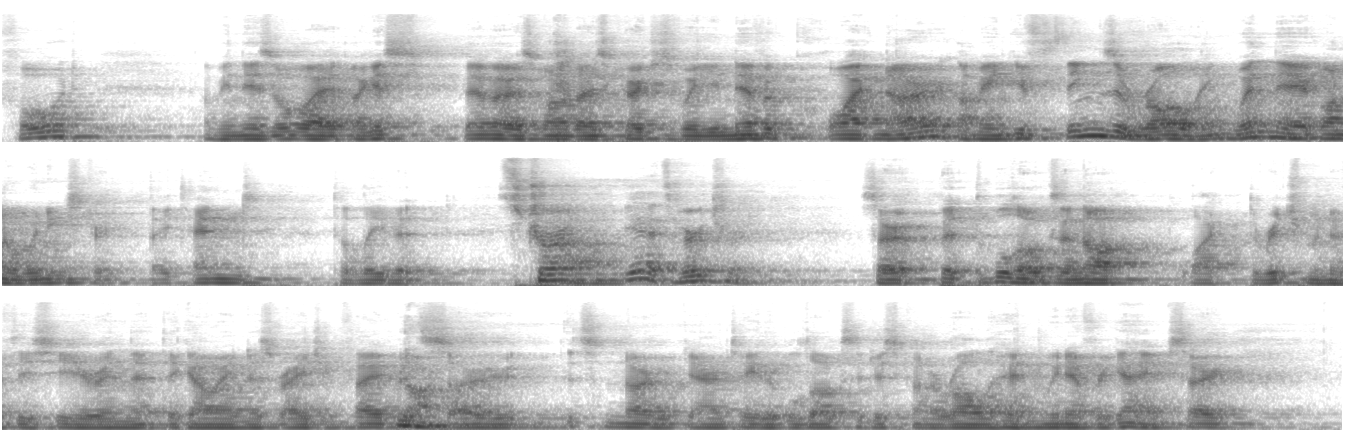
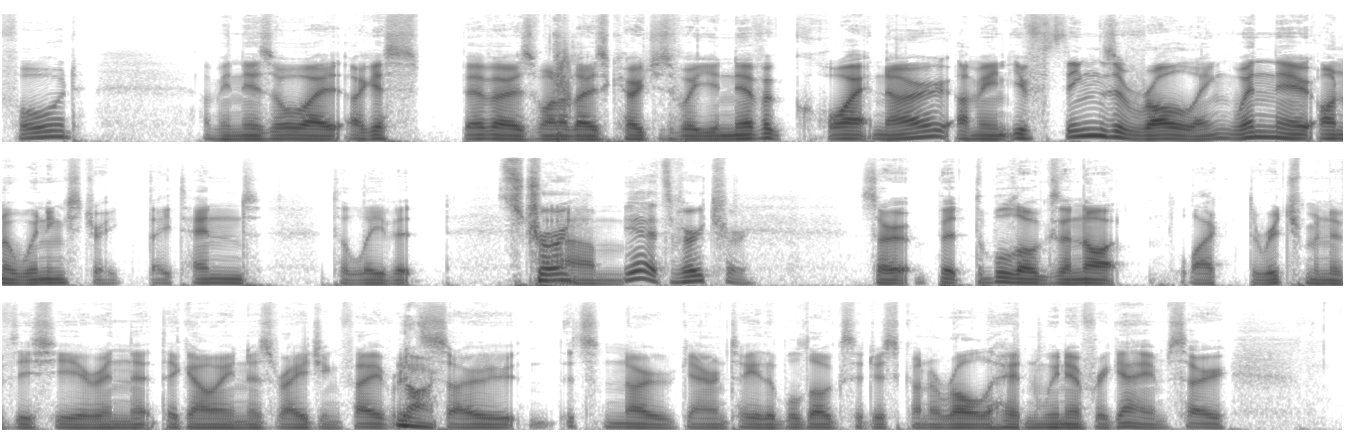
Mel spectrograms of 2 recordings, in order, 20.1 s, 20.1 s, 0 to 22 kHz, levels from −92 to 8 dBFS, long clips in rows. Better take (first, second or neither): second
